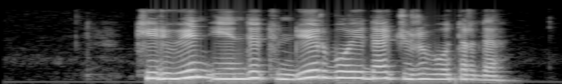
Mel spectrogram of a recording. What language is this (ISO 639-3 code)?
kaz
